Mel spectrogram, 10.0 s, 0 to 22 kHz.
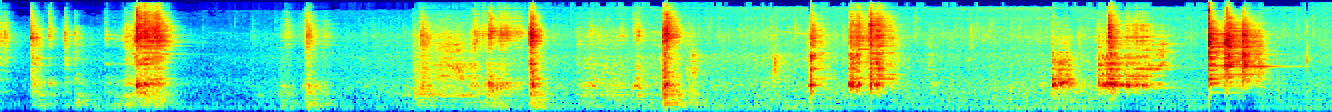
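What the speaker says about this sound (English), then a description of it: "before it gets too hot, I'm going to take this pan out of here" Metal water pan being pulled out of a Cuisinart COS-330 vertical smoker, giving a series of close metallic clanks, scrapes and rattles in uneven bursts with quiet pauses between them.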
